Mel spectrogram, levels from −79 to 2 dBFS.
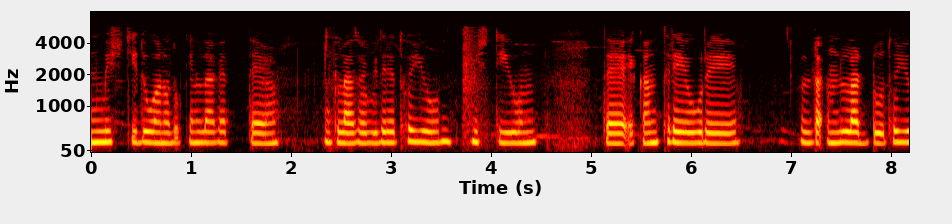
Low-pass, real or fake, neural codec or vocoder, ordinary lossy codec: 7.2 kHz; real; none; MP3, 24 kbps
